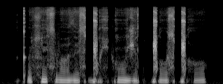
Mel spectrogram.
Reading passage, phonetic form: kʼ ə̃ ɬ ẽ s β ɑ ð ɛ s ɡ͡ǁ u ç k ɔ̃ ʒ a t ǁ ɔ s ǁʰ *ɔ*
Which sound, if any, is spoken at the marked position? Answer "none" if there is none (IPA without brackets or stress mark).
ɔ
